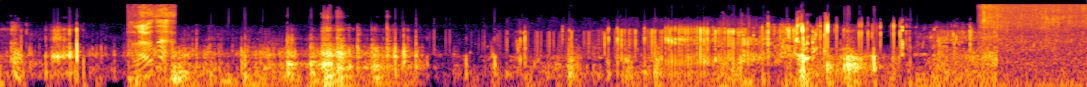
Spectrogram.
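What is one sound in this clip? Muffled underwater rumbling and clicking fills the water.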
